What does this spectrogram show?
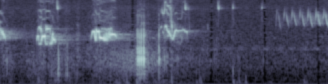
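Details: European robin singing a short varied phrase: warbled notes around mid-high pitch, a sharp lower burst, thin high squeaks, then a fast, fine, very high trill fading at the end. No other sounds.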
